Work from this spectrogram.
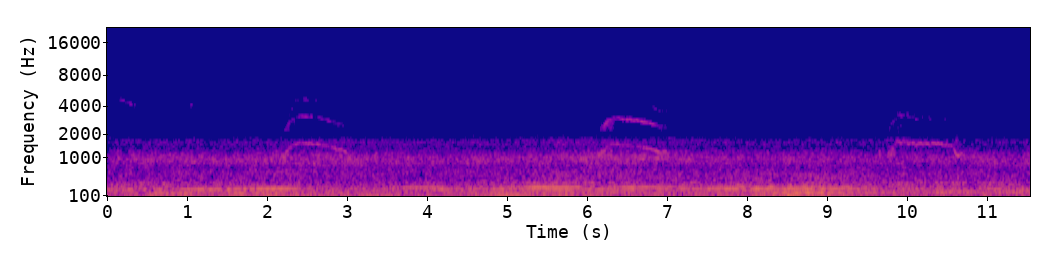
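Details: Meowing cries of a red squirrel warning off a rival so that fighting is not resumed. Three arched, descending calls arrive about four seconds apart, each slightly hoarse, over constant low background hum.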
